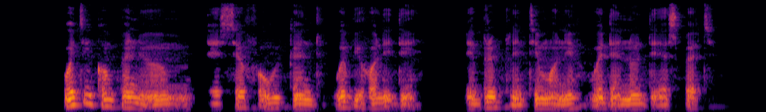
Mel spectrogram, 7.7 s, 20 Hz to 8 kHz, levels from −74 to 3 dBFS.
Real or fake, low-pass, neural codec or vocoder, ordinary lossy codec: real; 7.2 kHz; none; none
